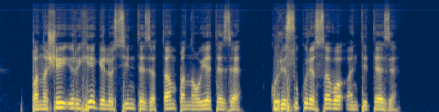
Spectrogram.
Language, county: Lithuanian, Šiauliai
